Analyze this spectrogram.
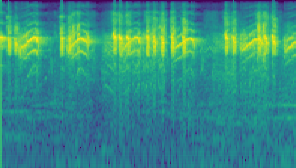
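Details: Sunbird song for trapping: thin, high whistled notes that rise and fall in wavy slurs, in bursts separated by short pauses.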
